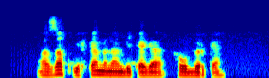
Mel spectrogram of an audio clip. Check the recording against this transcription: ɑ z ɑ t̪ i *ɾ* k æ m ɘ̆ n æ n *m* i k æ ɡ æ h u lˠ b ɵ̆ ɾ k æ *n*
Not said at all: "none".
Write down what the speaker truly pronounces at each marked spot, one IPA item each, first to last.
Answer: ɾ, b, none

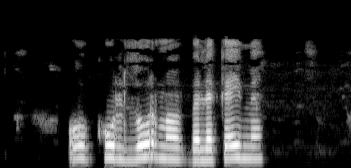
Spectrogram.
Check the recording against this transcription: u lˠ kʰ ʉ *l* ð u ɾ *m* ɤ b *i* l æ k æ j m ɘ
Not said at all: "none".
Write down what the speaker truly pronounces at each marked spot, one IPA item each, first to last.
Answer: l, m, æ

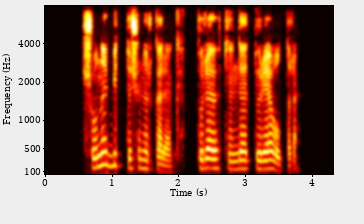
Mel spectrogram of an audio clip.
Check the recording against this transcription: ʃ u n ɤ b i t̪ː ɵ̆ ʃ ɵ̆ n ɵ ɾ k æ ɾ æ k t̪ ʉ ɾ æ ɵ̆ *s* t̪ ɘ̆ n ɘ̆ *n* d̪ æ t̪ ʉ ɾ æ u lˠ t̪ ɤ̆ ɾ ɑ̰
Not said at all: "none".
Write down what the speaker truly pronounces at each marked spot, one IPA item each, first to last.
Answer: θ, n

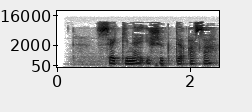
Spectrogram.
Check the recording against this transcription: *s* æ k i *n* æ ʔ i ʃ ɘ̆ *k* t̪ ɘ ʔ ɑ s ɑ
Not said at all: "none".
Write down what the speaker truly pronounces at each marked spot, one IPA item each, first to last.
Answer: s, n, k

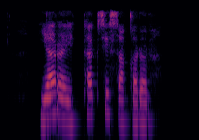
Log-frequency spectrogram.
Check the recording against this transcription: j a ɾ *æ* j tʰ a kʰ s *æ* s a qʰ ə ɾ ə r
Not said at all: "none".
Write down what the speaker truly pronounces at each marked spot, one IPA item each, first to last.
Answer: a, i

